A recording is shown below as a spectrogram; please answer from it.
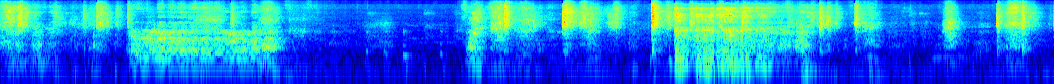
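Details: A pet dog playing with a buzz-cut man, a father who once said he disliked dogs; a drawn-out growling, whining stretch, then bursts of sharp barks and scuffling noises between quieter gaps.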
